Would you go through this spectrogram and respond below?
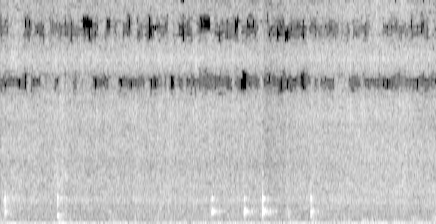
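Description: Won ton filling stirred and broken up in a hot pan, a steady sizzle with occasional light scrapes and taps of a utensil, close and even, with no voices.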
